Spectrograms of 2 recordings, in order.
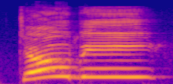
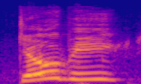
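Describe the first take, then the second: First: The name is screamed very loudly. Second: The name is said softly at normal volume. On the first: The speaker calls it wrong. "let's try it screaming" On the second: The speaker calls it right. "I have to stop screaming and I have to say it softer. Just talk normally"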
